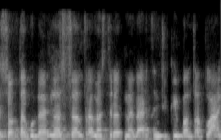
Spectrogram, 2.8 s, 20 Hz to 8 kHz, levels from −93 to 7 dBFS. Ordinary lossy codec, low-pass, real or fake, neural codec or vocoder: AAC, 48 kbps; 7.2 kHz; fake; codec, 44.1 kHz, 2.6 kbps, SNAC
